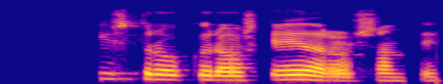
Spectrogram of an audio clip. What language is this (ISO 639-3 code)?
isl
